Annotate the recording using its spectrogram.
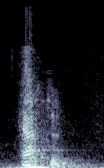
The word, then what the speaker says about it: hapten: Hampton, can you spell it? – Hampton? – Hapten. – Hapten. Hapten. H-A-P-T-E-N. – H-A-P-E. – T-E-N.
